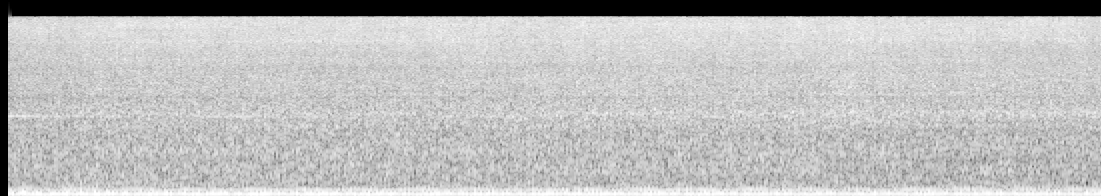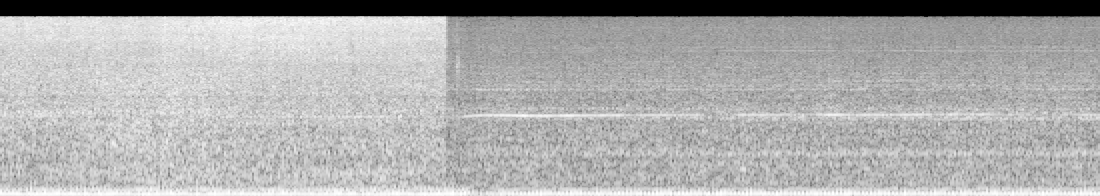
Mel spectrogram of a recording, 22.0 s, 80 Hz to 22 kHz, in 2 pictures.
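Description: A pressure washer wand sprays a high-pressure jet of water onto concrete pavement, a loud steady hiss over the steady drone of the unit's engine. About 15 seconds in, the spray stops abruptly and the engine keeps running.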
